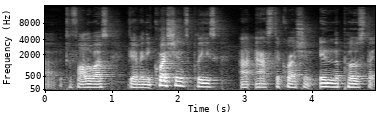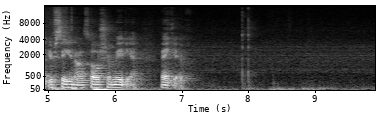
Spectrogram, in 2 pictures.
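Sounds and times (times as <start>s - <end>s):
computer mouse button clicks: 7.9s - 8.2s.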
